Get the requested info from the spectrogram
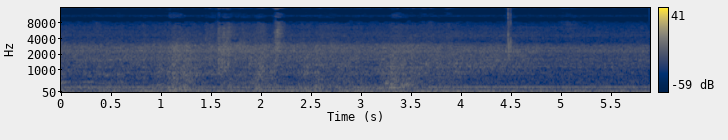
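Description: Steady running noise inside a passenger train at speed: a rumble of wheels on rails with a constant low hum and a few faint clicks.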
